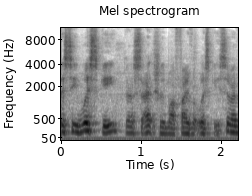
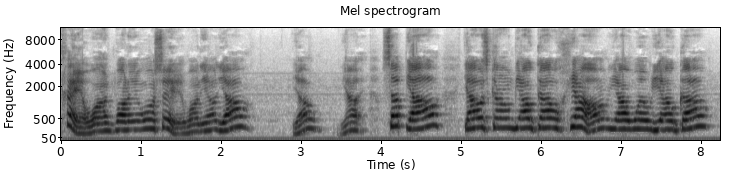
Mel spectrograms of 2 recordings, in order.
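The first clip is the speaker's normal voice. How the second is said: a hammed-up Southern American accent, much higher and louder; calling out to the crowd as a Southern American; mock Southern drawl; 7 semitones higher, 5 dB louder, slower than usual. Psychic impersonates a Southern viewer, in a high, loud mock Southern accent. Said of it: "someone that's like".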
